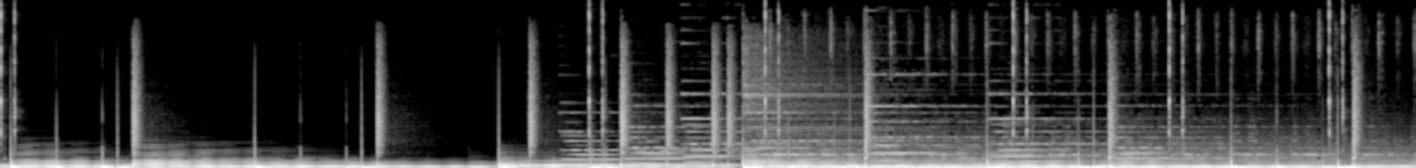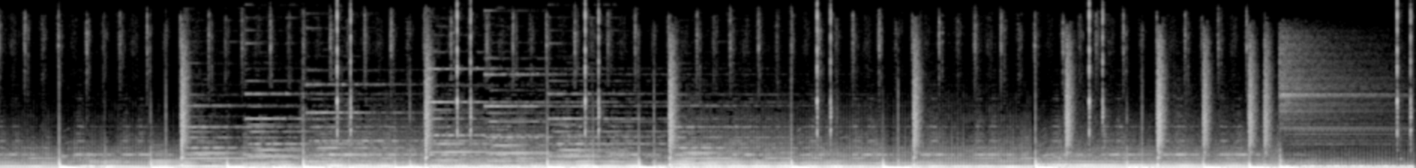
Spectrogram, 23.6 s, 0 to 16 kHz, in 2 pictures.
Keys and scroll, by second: 5.7 ctrl+z, 9.4 ctrl+z, 16.2 ctrl+z.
